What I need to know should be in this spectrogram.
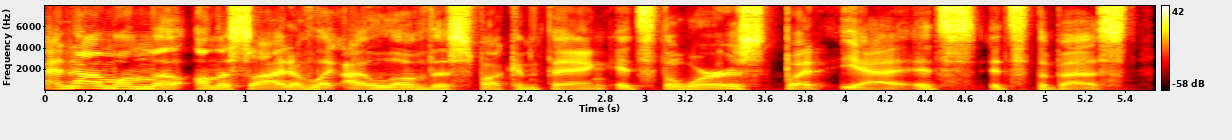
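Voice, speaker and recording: Guy on a podcast, voice a bit high, chatty storyteller, swears casually, quotes reactions. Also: moderate pace. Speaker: podcast host. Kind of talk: casual enthusiastic chat.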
